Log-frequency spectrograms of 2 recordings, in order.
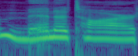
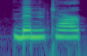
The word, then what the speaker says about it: Minotaur: about the minitar so you will see minitar pronounced minitar or menar um and that's because Greek the the language that it it comes from um the sounds aren't exact they aren't exact like one to one so I'm going to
